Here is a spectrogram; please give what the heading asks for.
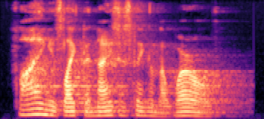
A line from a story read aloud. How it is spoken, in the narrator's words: I said dreamily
